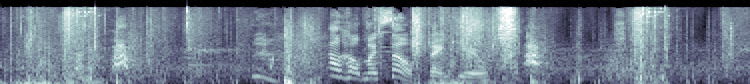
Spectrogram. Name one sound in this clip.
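Heavy blows land with sharp thuds and clangs.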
